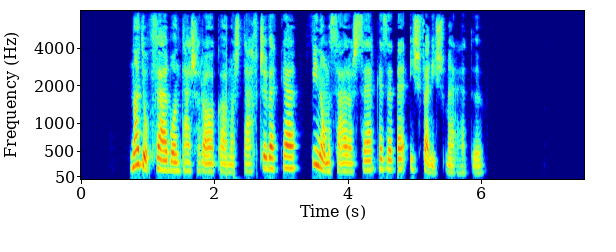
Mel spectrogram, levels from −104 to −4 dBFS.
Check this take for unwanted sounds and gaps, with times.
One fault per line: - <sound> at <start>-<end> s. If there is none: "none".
- dropout at 4.7-4.8 s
